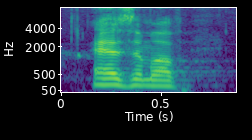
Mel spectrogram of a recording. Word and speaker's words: Asimov: Asimov.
